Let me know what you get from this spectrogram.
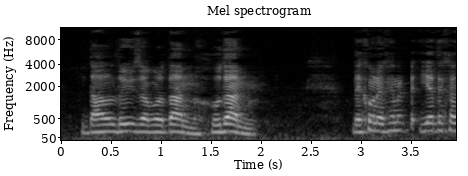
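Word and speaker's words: هُدًى: মা হা পেশ হু দাল দুই জবর দান হুদান দেখুন এখানে একটা ইয়া দেখা যাচ্ছে এই ইয়াটা লেখার ক্ষেত্রে আসে কিন্তু উচ্চারণের ক্ষেত্রে ইয়াটা উচ্চারণ হবে না শুধুমাত্র যখন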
